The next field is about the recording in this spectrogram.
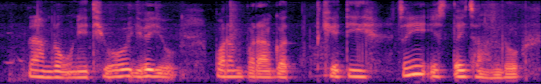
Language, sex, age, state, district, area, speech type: Nepali, female, 30-45, West Bengal, Kalimpong, rural, spontaneous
